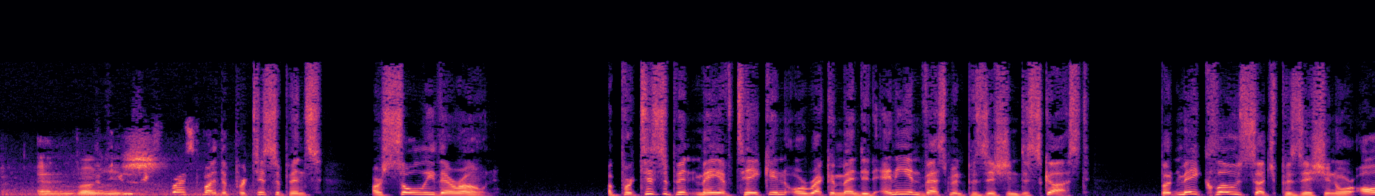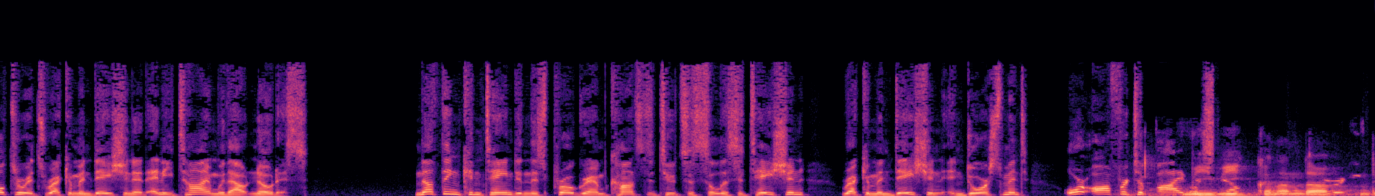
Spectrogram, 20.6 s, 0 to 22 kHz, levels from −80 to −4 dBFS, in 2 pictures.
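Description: From the start to 0.28 s and again at 0.51–0.57 s, a faint copy of the speech trails the original by 225 ms, about 25 dB down. This is an echo leak, likely a far-end loudspeaker whose echo canceller let part of the pickup return. Between 0.69 and 1.52 s the voice sinks by up to about 15 dB over most of that stretch. Fainter echo scraps, about 30 dB down, appear at 1.15–1.26 s, 1.42–1.46 s and 1.73–2.05 s. A slight dip of about 5 dB follows at 1.88–1.93 s. From 18.93 s to the end the speech is cut much harder, by up to about 35 dB. These dips are speech suppressed in double talk, likely the canceller ducking the talker while the other side spoke over them.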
